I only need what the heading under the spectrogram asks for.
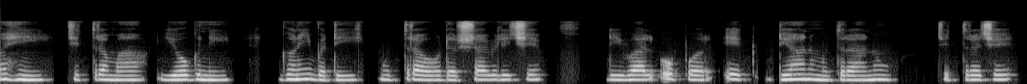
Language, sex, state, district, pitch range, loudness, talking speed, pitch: Gujarati, female, Gujarat, Valsad, 210-225 Hz, -15 LUFS, 90 wpm, 215 Hz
